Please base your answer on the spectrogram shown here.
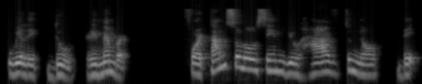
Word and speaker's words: tamsulosin: tonsilosin yeah that's how you that's how you pronounce it tamsulosin that's the social way okay so this medication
